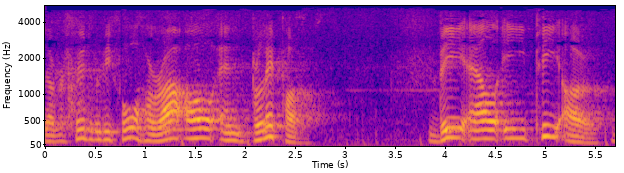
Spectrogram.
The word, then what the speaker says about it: horao: But and the word for seeing here is horao. We get our word horizon from it. We've come across it before. H-O-R-A-O.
